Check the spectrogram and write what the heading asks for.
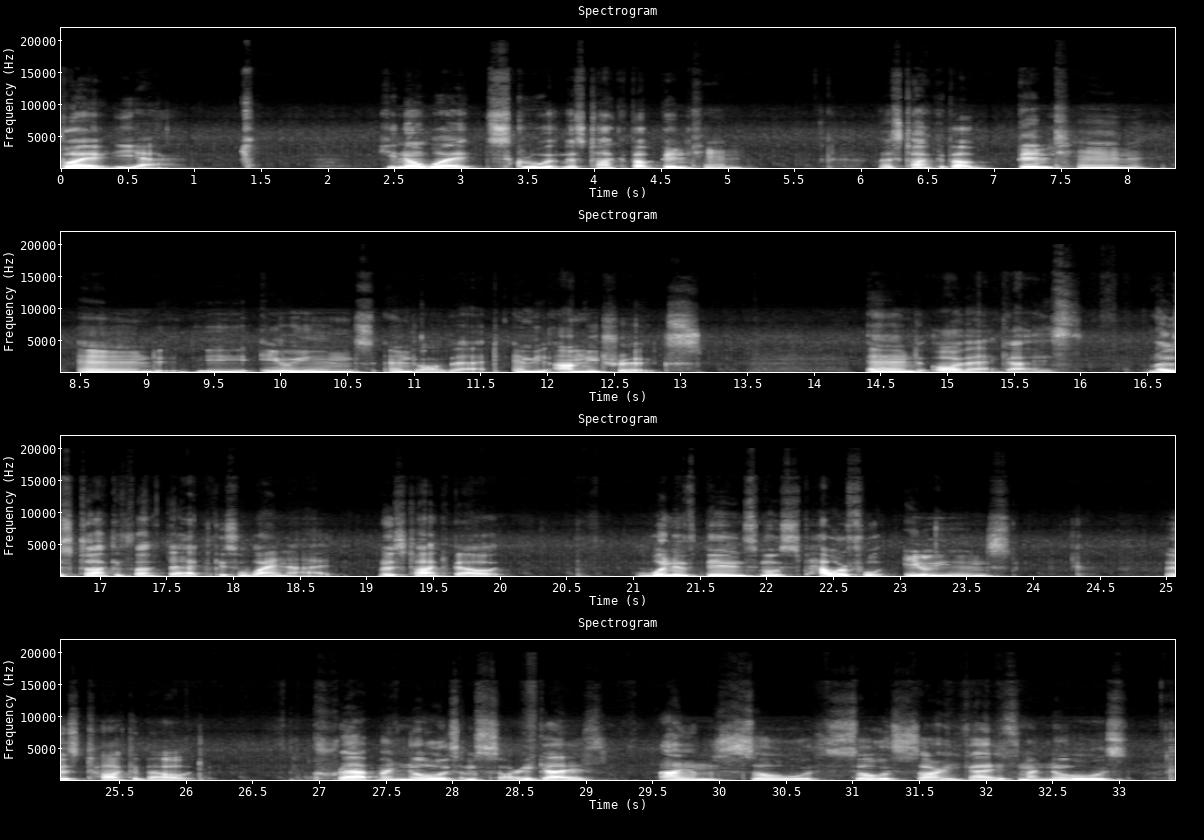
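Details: Adult male streamer with a self-described speech impediment causing stuttering, word and phrase repetitions; stuttering.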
